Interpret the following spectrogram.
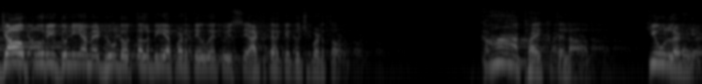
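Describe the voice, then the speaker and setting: A man's voice: high voice, lively intonation, moderate pace, bright, forceful tone. A man from Pakistani Punjab preaching a sermon with a Punjabi-inflected accent. He uses impassioned oratory built on rhythmic, repeated lists. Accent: Punjabi-inflected Urdu.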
